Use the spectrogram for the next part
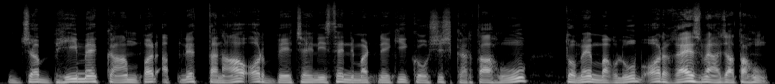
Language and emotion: Urdu, angry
